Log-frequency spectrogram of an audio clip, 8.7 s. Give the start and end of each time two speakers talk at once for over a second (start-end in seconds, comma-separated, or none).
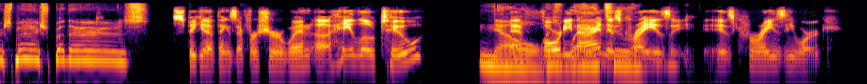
5.1-6.4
